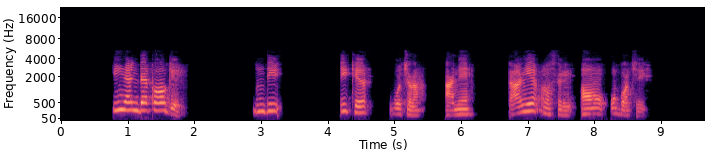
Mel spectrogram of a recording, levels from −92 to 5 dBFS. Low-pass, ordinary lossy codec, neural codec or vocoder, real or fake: 5.4 kHz; MP3, 48 kbps; codec, 44.1 kHz, 1.7 kbps, Pupu-Codec; fake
